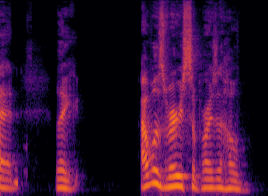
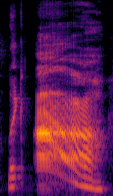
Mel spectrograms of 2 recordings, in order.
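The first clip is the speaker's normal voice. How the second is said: pained cry; 5 dB louder than usual. Retold or imitated. Reacting to drink price.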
